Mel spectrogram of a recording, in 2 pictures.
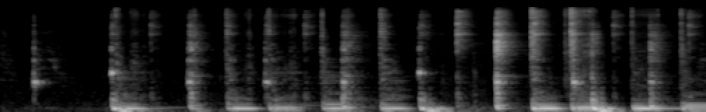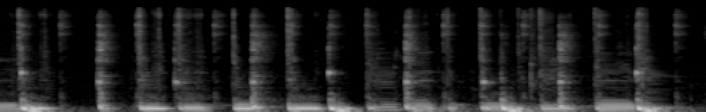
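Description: Electric bass guitar playing a funk bass line over a drum beat, the bass coming in a little under a second in with short repeated low notes.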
